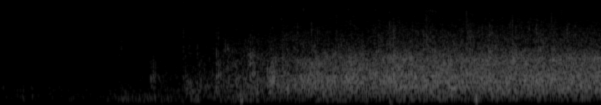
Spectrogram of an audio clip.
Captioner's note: applause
